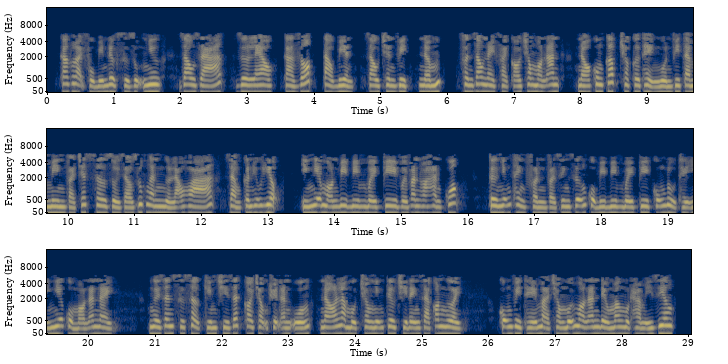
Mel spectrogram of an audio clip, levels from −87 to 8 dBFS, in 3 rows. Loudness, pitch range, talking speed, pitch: -22 LUFS, 220-265 Hz, 240 wpm, 240 Hz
